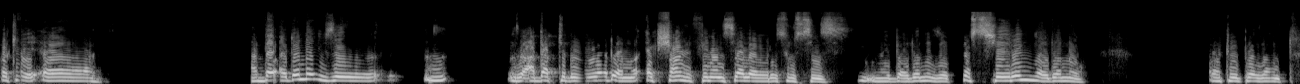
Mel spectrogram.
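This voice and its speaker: A man with a French accent speaks at a fairly slow pace, in a high pitch with a dark, mellow tone and ordinary pitch variation. His loudness stays very even, and he takes long, frequent pauses. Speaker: professor. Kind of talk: conference discussion. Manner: halting.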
